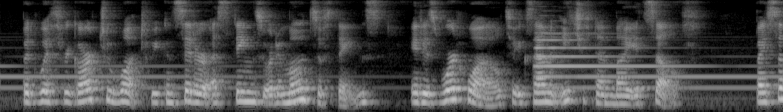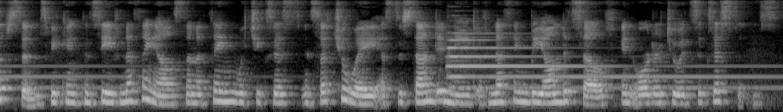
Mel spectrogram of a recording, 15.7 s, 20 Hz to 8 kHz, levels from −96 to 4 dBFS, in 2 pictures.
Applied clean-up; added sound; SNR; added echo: none; Percussion; 11 dB; reverberation time 0.4 s.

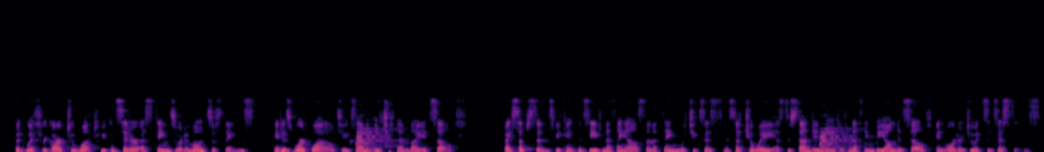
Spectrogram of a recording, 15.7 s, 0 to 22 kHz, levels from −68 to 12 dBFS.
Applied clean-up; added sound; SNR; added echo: classical method WPE with log-MMSE.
